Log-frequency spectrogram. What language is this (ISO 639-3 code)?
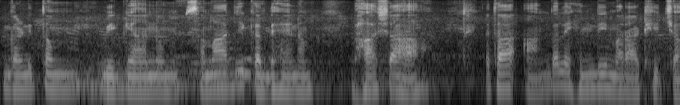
san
